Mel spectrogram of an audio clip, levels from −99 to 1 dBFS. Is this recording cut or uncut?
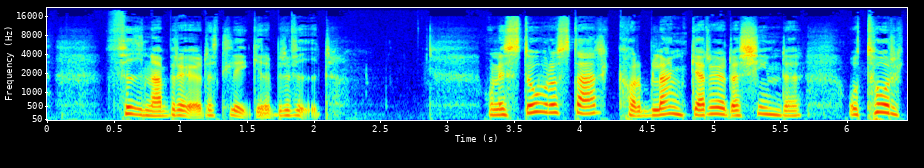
cut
